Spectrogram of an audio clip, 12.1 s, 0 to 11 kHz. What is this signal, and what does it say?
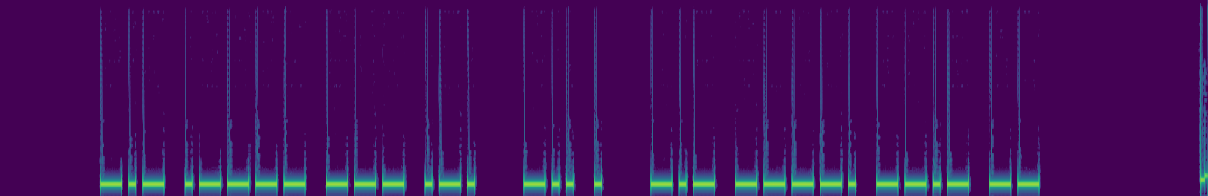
Morse code, heard as a keyed tone, about 17 wpm, 700 Hz. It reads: K1OR DE K9QM
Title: USA Callsign DE Callsign - 4 Characters - 17wpm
